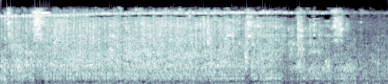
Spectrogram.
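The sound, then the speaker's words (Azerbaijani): A tractor clears a mountain road at the entrance to a village. Its loud, continuous engine drone is thick with rattling and knocking, holds steady throughout and eases off slightly near the end. “Elə girəcəkdə cəmaat yığışıb yolu təmizləyən traktor tamaşa edirdi.”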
